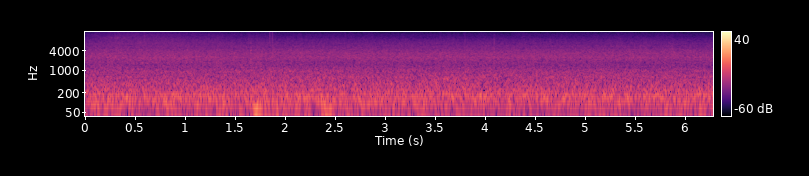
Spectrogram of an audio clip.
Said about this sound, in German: Das Ist tatsächlich einfach nur Wind.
